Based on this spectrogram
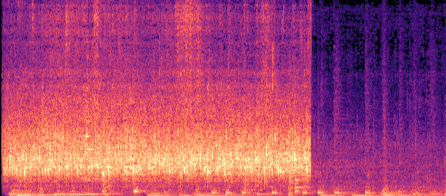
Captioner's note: sizzling sound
